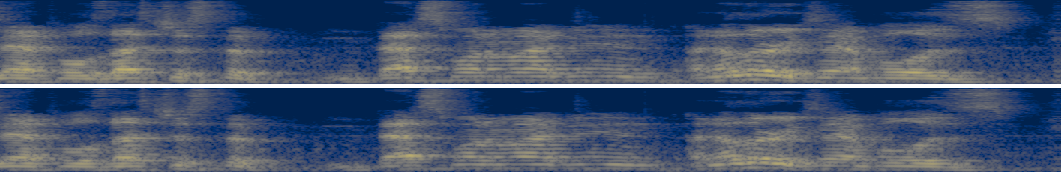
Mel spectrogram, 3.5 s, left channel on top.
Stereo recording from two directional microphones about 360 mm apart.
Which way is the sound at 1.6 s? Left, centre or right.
Centre.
